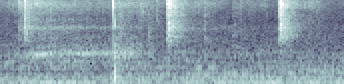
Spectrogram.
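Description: A few faint sharp clicks over a low steady background hum, the clearest about two-thirds of a second in.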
